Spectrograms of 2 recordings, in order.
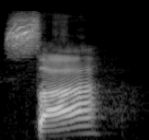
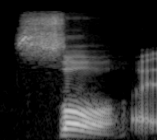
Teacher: Kalau sin itu dibaca tipis, kalau so dibaca tebal.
